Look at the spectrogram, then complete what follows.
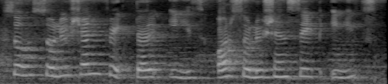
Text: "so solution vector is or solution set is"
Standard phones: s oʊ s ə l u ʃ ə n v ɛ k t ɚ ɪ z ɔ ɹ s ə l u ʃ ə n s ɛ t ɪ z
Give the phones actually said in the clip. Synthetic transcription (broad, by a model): s oʊ s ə l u ʃ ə n f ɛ k t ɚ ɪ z ɔ ɹ s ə l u ʃ ə n s ɛ t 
